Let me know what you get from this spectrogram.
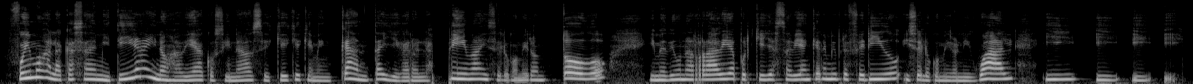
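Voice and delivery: one long breath chaining clauses with "y"; never land the sentence, keep adding "y"; trailing "y, y, y" without a full stop; run-on sentence. Shown as a demonstration. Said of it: "a poner un ejemplo".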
